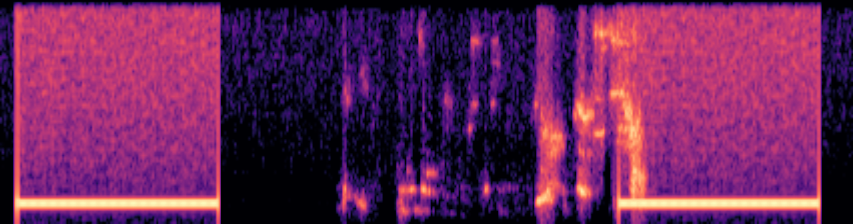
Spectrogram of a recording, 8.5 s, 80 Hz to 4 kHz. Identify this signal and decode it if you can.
Ringback tone (North America), 440 + 480 Hz, with speech.
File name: rg-1600-unknown- - - .19765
